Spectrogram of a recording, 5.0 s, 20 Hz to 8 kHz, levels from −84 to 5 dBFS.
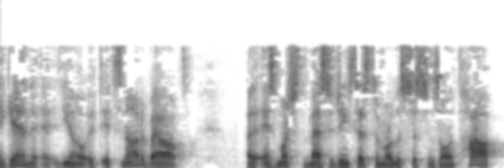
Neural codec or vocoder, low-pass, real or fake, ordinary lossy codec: codec, 16 kHz in and 24 kHz out, 0.6 kbps, FocalCodec, streaming, 2048 codes; 7.2 kHz; fake; MP3, 24 kbps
